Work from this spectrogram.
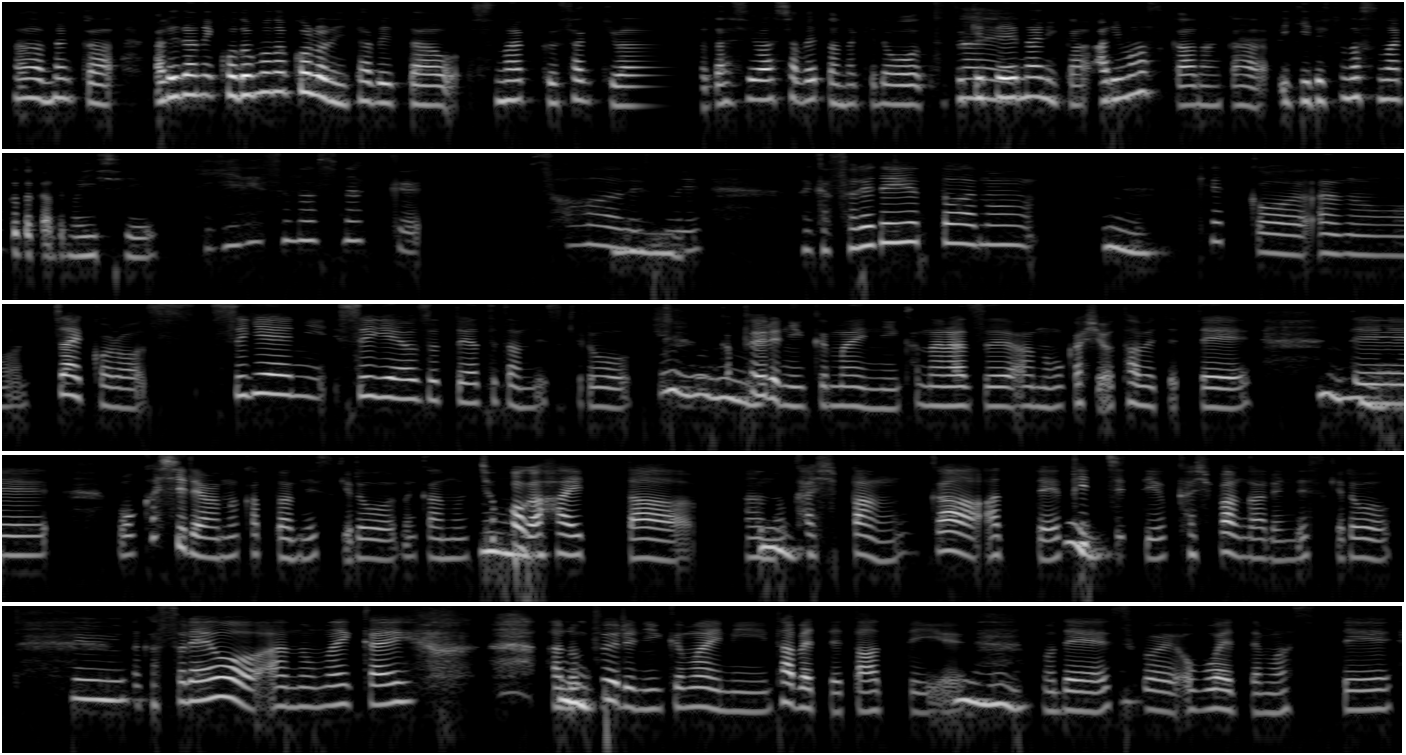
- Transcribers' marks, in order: static; distorted speech
- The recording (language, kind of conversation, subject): Japanese, unstructured, 食べ物にまつわる子どもの頃の思い出を教えてください。?
- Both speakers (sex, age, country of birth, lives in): female, 20-24, Japan, Japan; female, 45-49, Japan, United States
